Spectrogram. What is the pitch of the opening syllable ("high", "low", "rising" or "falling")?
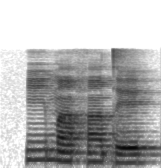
high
